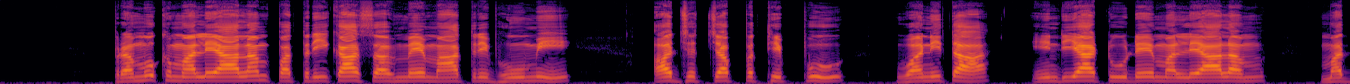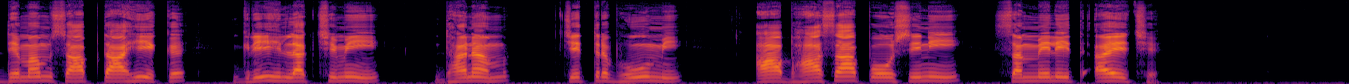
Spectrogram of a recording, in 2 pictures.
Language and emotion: Maithili, neutral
